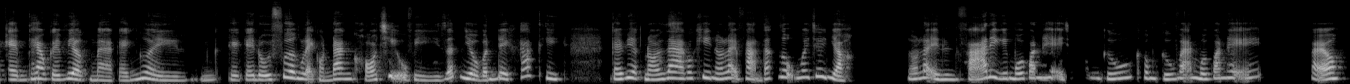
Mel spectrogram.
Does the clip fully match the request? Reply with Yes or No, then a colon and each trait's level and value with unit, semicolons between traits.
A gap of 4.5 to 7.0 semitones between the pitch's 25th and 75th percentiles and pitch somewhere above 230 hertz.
Yes: average, 4.9 semitones; very high, 255 Hz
